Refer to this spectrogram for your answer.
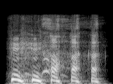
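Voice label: Vox Happy, voices heroes English; Kain; kingsraid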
